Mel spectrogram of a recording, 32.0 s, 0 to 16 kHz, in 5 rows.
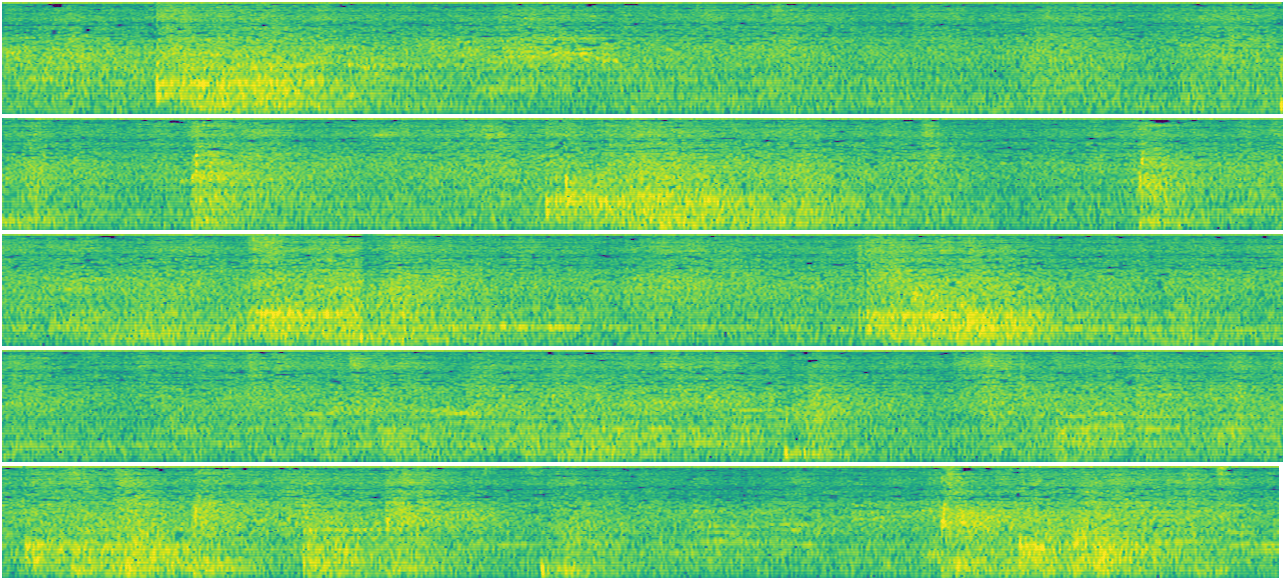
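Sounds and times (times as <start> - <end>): bowling balls rolling: 0.4 - 32.0
balls crashing into pins: 13.3 - 15.3.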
